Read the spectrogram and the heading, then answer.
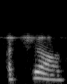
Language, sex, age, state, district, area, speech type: Urdu, female, 18-30, Uttar Pradesh, Rampur, urban, conversation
